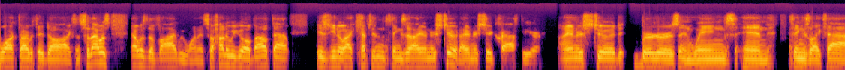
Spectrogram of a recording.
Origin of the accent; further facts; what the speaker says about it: St. Paul, Minnesota, United States; now in New York, United States; I grew up in St. Paul, but I grew up in suburbs kind of too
